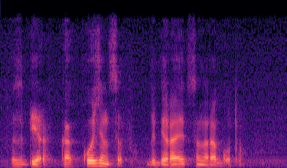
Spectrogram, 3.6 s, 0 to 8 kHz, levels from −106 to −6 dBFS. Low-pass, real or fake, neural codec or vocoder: 7.2 kHz; fake; autoencoder, 48 kHz, 32 numbers a frame, DAC-VAE, trained on Japanese speech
